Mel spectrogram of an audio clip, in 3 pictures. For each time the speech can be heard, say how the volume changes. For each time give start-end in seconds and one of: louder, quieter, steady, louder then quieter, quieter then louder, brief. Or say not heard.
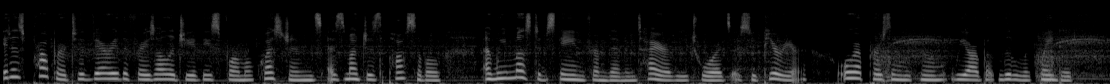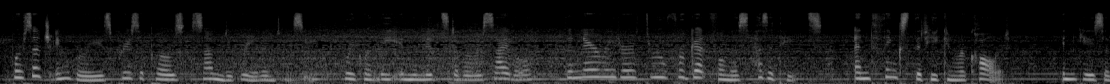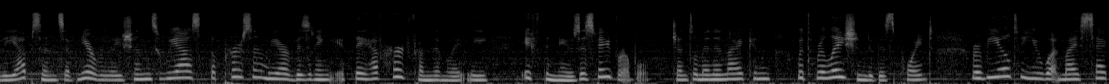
0.0-33.2 steady.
